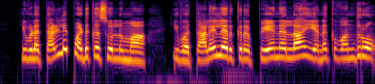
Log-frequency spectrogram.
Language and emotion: Tamil, disgusted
